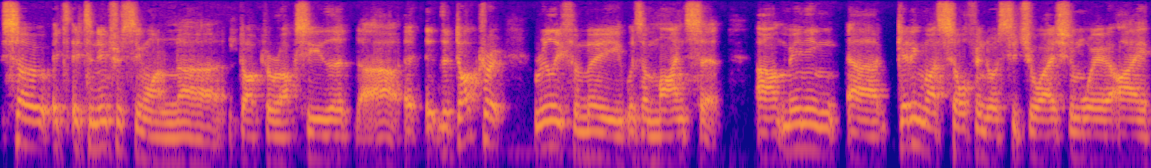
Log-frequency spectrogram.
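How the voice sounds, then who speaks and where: In an Australian accent, a man speaks at a moderate pace and medium pitch, his loudness very even and his pitch varying in an ordinary way. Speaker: healthcare strategy consultant. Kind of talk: interview.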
